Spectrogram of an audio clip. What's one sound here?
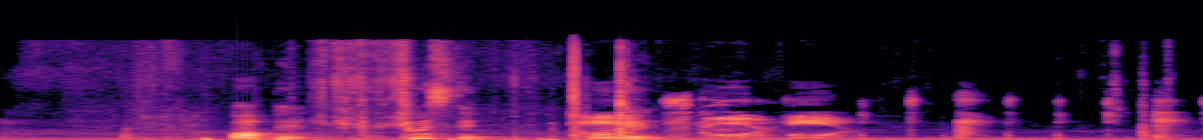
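An electronic toy beeps and plays short sounds.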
